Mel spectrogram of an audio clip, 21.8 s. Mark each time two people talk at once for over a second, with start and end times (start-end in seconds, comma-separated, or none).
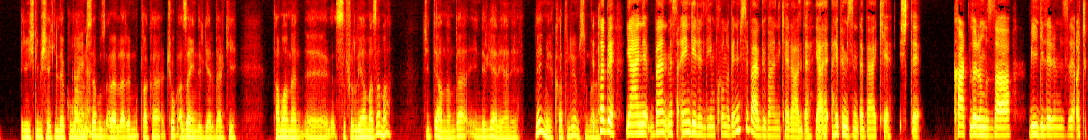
none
